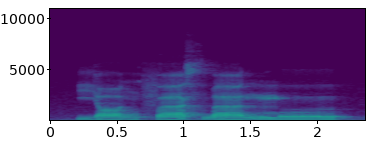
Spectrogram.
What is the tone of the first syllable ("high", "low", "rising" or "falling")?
low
